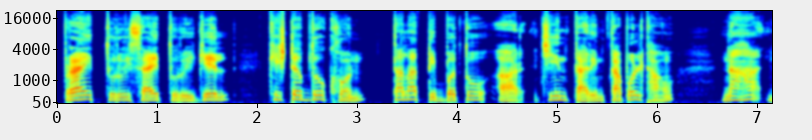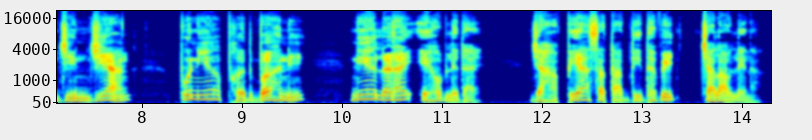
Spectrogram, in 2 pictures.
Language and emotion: Santali, neutral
